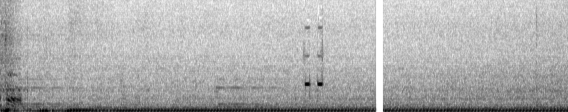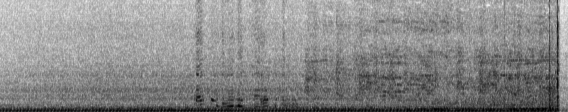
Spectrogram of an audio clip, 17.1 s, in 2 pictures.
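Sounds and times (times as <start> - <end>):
car engine idling: 0.0 - 17.0
short high beeps: 3.2 - 4.9.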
